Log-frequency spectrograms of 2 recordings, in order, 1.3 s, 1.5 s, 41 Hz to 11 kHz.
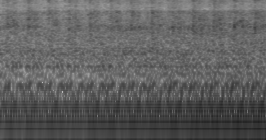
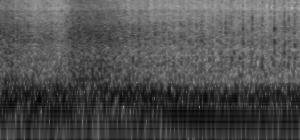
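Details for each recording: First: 400ci small-block Chevy V8 auction find running on a test stand: steady idle with fast, light clicking over low rumble; owner suspects it badly needs a timing chain, not confirmed. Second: 400ci small-block Chevy auction find, timing set, good oil pressure: steady even low rumble, revs briefly on throttle cracks and settles, no knocks or misses; healthy normal running.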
